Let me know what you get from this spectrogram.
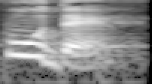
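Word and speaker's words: pude: наголосу тобто в в йо дієслово подер на йо має форму пуде не буде а буде наголос буде падати на передостанній склад і те ж саме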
